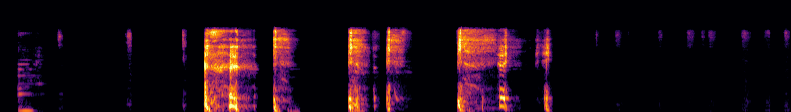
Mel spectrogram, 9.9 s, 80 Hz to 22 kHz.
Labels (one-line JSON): {"expert_labels": [{"quality": "good", "cough_type": "dry", "dyspnea": false, "wheezing": false, "stridor": false, "choking": false, "congestion": false, "nothing": true, "diagnosis": "obstructive lung disease", "severity": "mild"}], "age": 33, "gender": "female", "respiratory_condition": false, "fever_muscle_pain": false, "status": "healthy"}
